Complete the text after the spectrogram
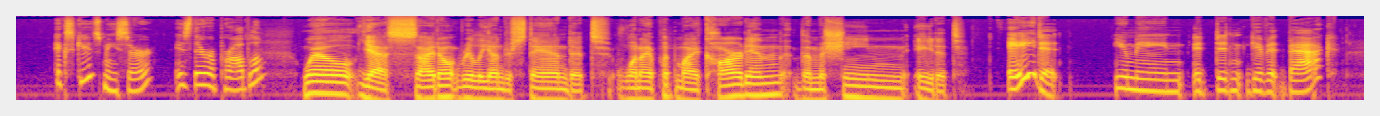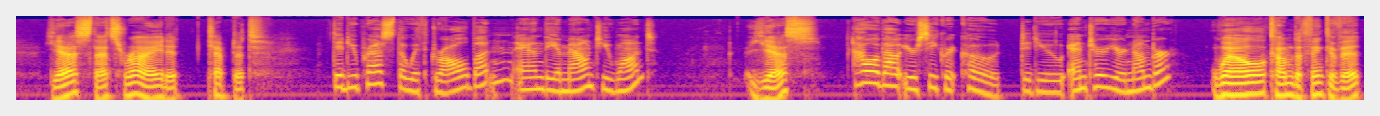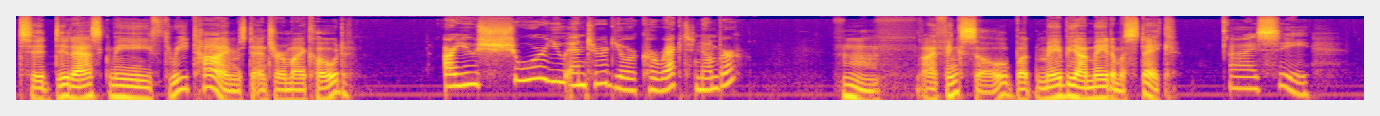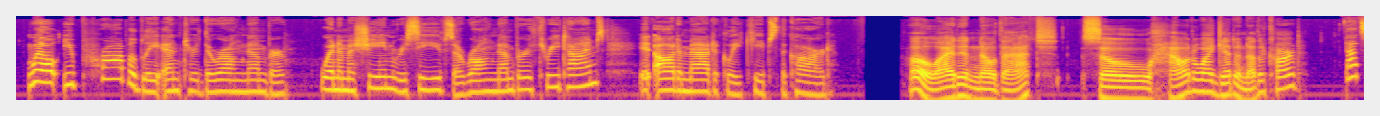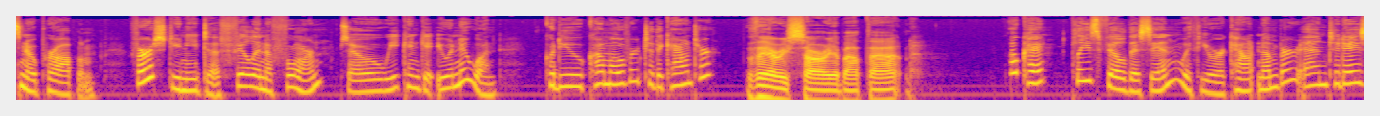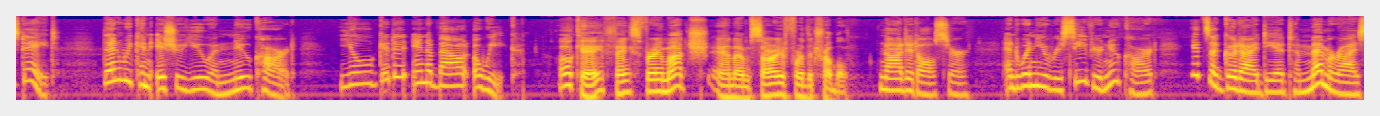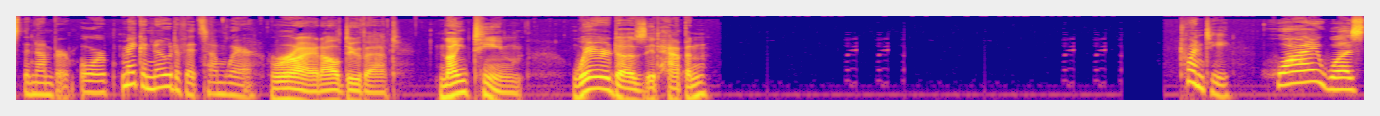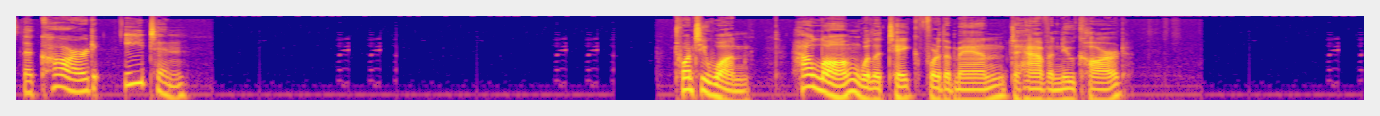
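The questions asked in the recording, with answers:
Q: Where does it happen?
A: At a bank (cash machine)

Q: Why was the card eaten?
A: He entered the wrong code three times

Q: How long will it take for the man to have a new card?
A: About a week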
